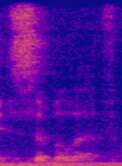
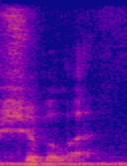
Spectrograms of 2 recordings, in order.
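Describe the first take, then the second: First: The word begins with an 's' sound. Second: The word begins with an 'sh' sound.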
